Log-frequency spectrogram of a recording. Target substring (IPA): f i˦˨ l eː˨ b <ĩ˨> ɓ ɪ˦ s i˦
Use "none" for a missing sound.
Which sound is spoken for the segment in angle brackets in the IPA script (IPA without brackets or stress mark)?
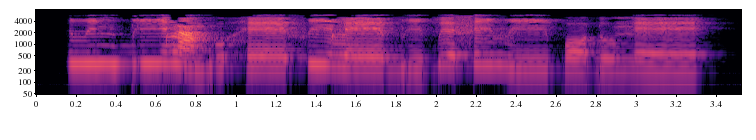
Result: i˨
